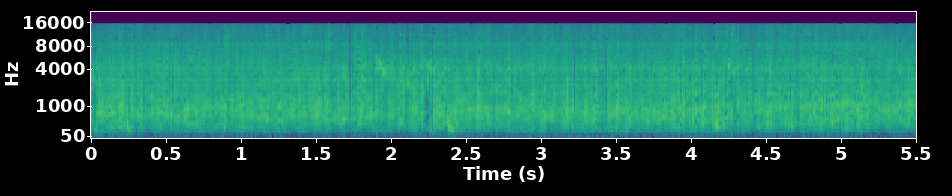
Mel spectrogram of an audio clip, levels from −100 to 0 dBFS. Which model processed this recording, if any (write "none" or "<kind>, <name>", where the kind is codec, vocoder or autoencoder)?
vocoder, BigVGAN v2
